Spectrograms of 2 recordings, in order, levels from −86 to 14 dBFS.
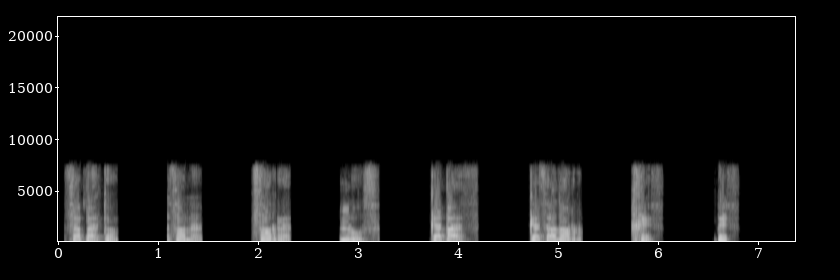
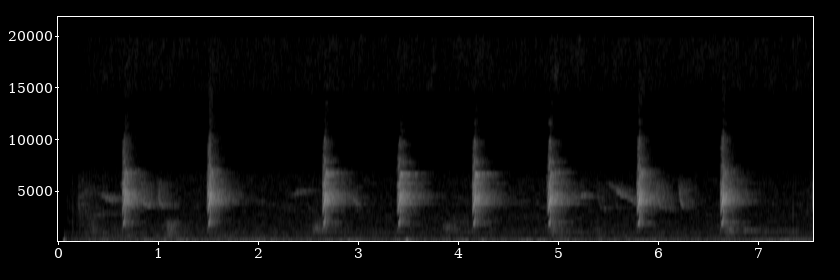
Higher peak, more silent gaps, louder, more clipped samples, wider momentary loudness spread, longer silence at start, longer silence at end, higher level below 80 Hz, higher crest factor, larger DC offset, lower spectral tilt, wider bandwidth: first, 0 dBFS vs -22 dBFS; first, 0.61-1.07 s, 1.47-1.94 s, 2.34-2.81 s, 3.22-3.70 s, 4.21-4.70 s, 5.25-5.72 s, 6.05-6.55 s vs none; first, -18 LUFS vs -41 LUFS; neither; second, 15 LU vs 23 LU; about the same, 0.1 s vs 0.05 s; first, 0.6 s vs 0 s; first, -42 dBFS vs -70 dBFS; about the same, 20 dB vs 24 dB; neither; first, -5 dB/octave vs 0.5 dB/octave; second, 8 kHz vs over 20 kHz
